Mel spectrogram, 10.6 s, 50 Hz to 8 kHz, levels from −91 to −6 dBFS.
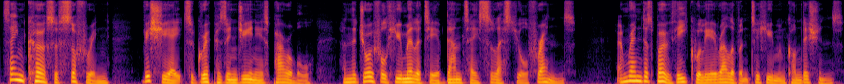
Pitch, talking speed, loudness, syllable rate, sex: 105 Hz, 140 wpm, -21 LUFS, 5.6 syllables/s, male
